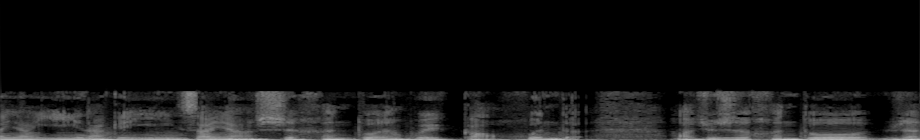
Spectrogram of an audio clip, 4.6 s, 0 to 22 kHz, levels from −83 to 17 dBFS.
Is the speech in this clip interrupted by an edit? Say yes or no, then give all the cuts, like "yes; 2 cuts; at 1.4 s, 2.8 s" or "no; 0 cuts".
no; 0 cuts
